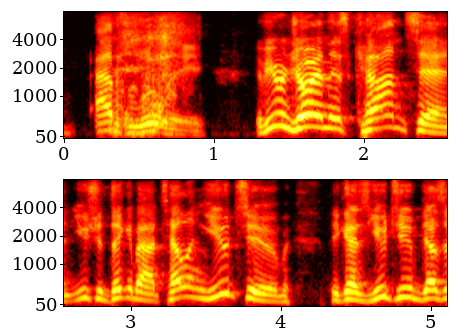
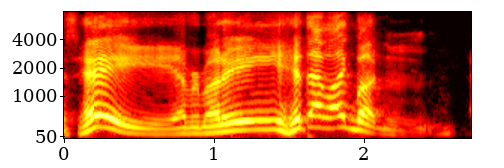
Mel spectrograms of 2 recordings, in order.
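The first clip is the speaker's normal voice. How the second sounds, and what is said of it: Morning radio DJ voice. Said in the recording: “We can do the full morning radio voice.”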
